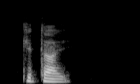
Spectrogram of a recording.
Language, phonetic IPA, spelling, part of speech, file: Russian, [kʲɪˈtaj], Китай, proper noun, Ru-Китай.ogg
- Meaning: China (a large country in East Asia, occupying the region around the Yellow, Yangtze, and Pearl Rivers; the People's Republic of China, since 1949)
